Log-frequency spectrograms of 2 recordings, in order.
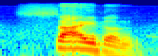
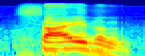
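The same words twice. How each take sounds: Both takes have the same delivery.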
